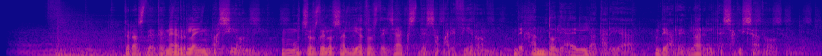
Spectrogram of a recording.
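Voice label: music voice over endings Spanish; jax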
